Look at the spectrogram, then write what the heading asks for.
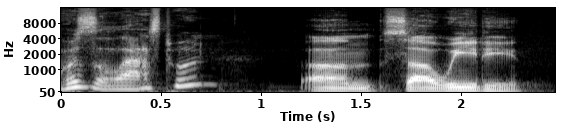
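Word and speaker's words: Saweetie: the last one um sawedy it's like her name's like oh oh oh right like sweetie but it's spelled with an a okay does she have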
